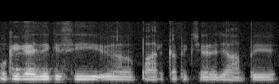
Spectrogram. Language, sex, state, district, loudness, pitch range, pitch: Hindi, male, Chandigarh, Chandigarh, -17 LUFS, 115-125 Hz, 120 Hz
